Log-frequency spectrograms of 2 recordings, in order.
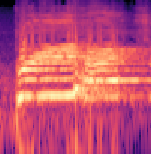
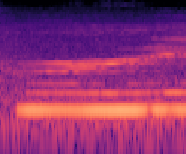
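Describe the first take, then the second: First: The word is said very loudly. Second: The word is said very slowly.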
